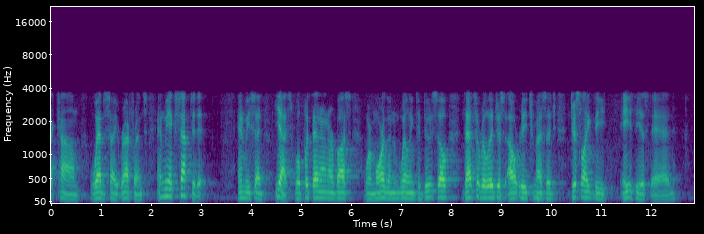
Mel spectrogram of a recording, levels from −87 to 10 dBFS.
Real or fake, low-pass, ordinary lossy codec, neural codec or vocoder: real; 3.6 kHz; Opus, 64 kbps; none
